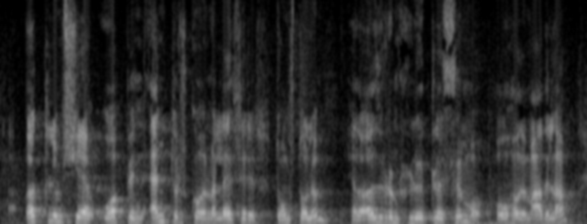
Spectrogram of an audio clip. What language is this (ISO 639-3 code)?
isl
